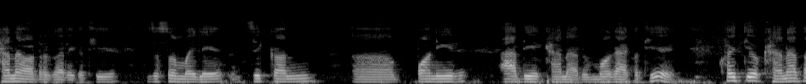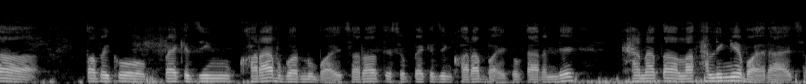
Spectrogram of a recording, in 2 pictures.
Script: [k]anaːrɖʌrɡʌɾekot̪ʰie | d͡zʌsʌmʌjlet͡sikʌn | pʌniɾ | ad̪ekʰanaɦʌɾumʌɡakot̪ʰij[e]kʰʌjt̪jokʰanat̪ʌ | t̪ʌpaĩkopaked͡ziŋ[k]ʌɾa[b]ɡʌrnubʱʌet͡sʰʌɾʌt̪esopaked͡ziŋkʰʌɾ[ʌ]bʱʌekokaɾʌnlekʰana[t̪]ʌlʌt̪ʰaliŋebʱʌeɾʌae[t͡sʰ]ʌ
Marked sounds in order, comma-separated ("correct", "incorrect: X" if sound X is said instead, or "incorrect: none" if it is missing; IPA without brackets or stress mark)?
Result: incorrect: kʰ, correct, incorrect: kʰ, correct, incorrect: a, correct, correct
